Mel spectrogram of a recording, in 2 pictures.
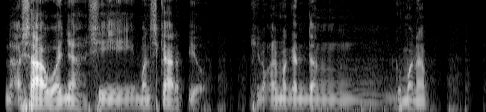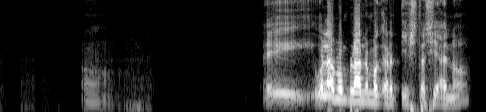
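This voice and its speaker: A man's voice: medium pitch, big pitch swings, a little slow, vocal fry, long pauses, no room sound. A man giving casual political commentary, rambling and forgetful, laughing often and tossing in salty asides. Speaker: online commentator.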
